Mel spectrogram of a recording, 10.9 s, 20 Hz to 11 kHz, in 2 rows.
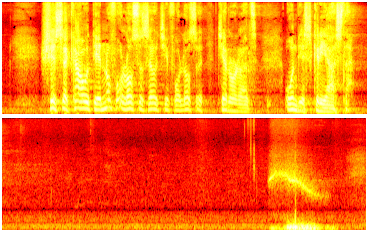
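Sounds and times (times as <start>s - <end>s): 
speech: 0.3s - 5.4s
low rumble: 9.5s - 10.5s
person whistling a descending note: 9.5s - 10.5s.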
